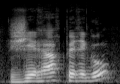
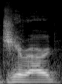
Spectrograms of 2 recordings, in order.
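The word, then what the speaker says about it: Girard-Perregaux: Gérard Perregaux. You won't have to pronounce the D at the end of, it's not Gerard. Oh, maybe in English you will say that.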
